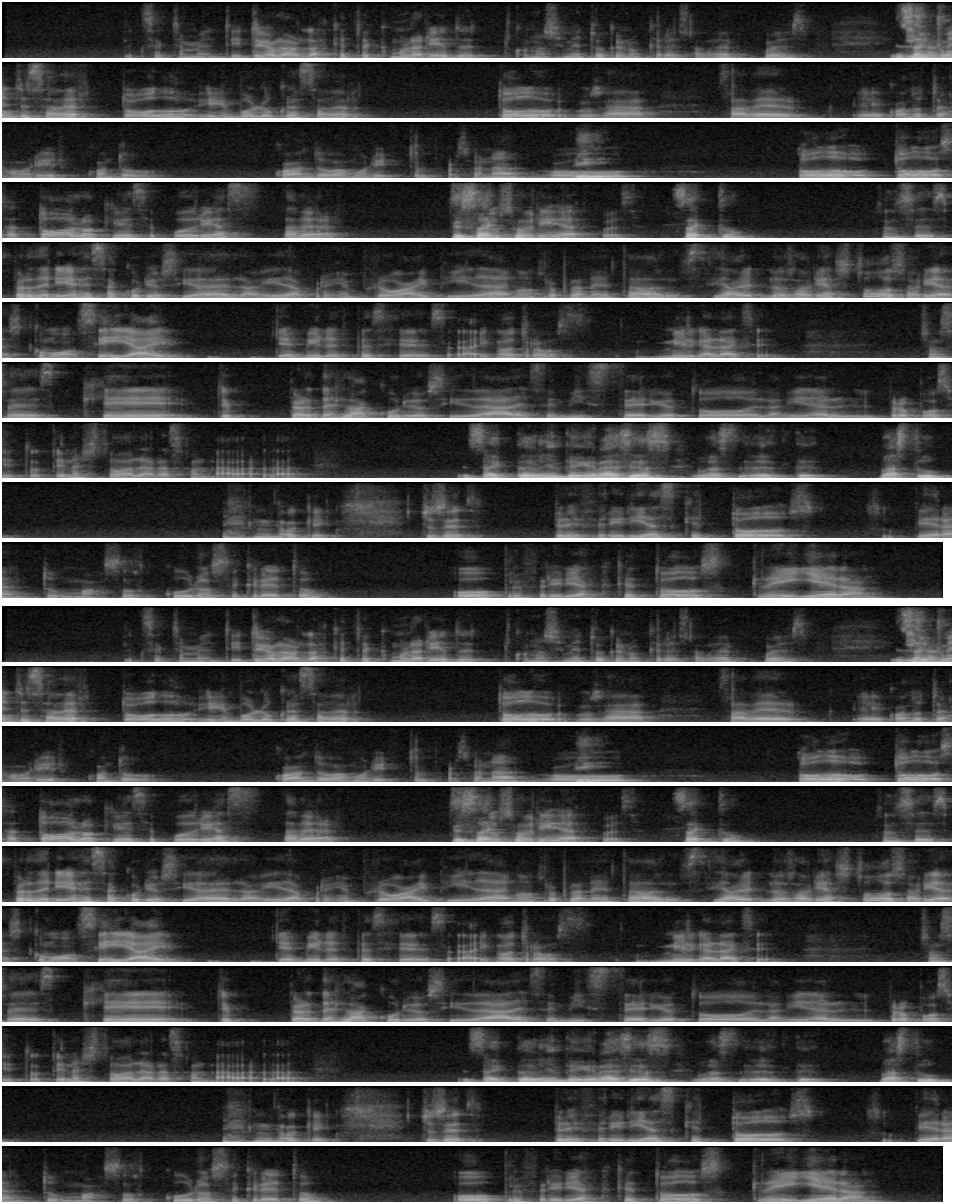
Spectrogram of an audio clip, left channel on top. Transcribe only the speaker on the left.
Exacto.
Sí,
exacto,
exacto.
Exactamente, gracias. Vas, este, vas tú.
